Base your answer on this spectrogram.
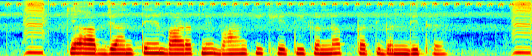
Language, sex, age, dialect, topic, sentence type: Hindi, female, 18-24, Kanauji Braj Bhasha, agriculture, statement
